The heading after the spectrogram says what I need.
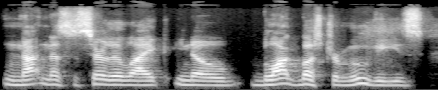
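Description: A man's voice: on the high side, steady tone, moderate pace, fairly bright tone, dry recording, studio quality. A man in his forties from North Carolina, chatty in casual podcast talk, who laughs easily. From North Carolina, USA. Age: 40s.

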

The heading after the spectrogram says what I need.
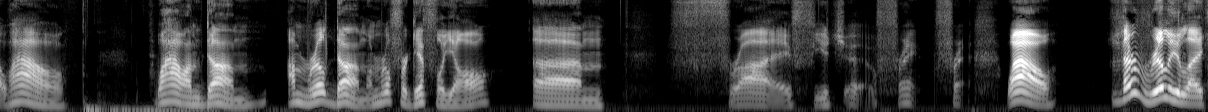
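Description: A man's voice: a little high, bright, forceful tone, clean tone, dry recording, clean studio sound. A man telling a rambling, profane story in casual chat, full of fillers and self-deprecating asides.

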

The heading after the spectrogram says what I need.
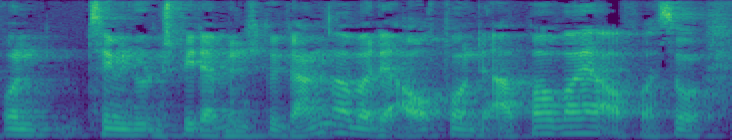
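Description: A young man in his twenties co-hosting a podcast, talking in a rambling, ironic, deadpan way. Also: medium pitch, very fast. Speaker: podcast co-host. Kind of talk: casual chat. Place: friend's flat. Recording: roomy room sound.

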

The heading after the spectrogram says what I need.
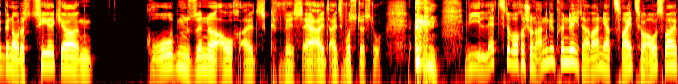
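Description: A man co-hosting a casual podcast runs a quiz, reading quotes aloud in a lively way and laughing often. His voice is fairly high, recorded at studio quality with no echo.

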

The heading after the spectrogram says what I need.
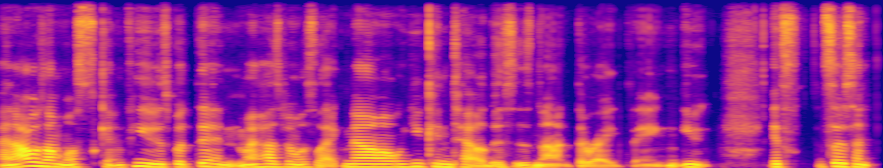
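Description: A young adult woman hosting her own show in casual solo chat, talking in a chatty, animated way with laughing asides. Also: fairly low pitch. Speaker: podcast host.

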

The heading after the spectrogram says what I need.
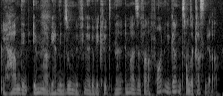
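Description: A man's voice: lowish voice, very fast, slightly rough. A young man hosting a casual podcast chat, telling slangy school stories and acting out the people he quotes. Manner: slangy, animated, acts out quoted teachers. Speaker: podcast host.

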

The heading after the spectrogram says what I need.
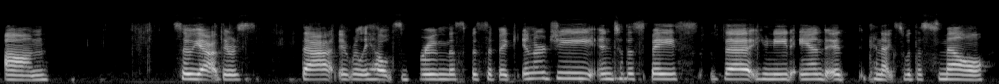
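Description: A woman with a smooth, resonant voice that sits a little high, chatting casually as an interview guest. She rambles as she explains, leaning on fillers, and sounds close and dry. The recording is dull and lo-fi. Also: little pitch movement, a little slow, dry recording. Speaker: guest, bath box maker.

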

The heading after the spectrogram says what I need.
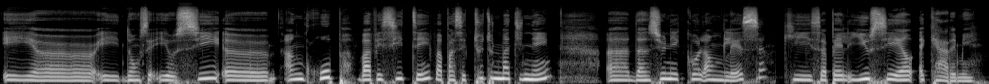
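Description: Mellow woman with an American accent. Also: mid-range voice, dry recording, studio quality. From Texas, USA. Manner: hesitant, many filler pauses. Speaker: English teacher. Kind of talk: radio interview answers. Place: school.

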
